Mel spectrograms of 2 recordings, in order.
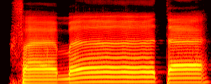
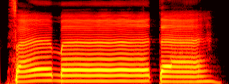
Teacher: Nada saya nggak ngayun, tapi tetap 2 kali ayun kadar panjangnya.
